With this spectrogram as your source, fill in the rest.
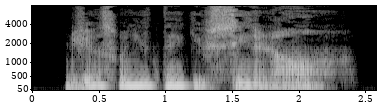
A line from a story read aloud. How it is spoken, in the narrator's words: Rambo said under her breath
